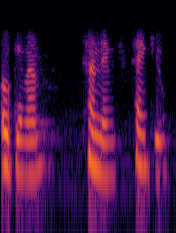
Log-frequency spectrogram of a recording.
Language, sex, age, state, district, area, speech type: Hindi, female, 18-30, Uttar Pradesh, Bhadohi, rural, conversation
